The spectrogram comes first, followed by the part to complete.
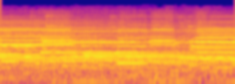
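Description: Marching band playing slow, held chords, with the front ensemble's mallet keyboards; a fuller new chord comes in near the end.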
